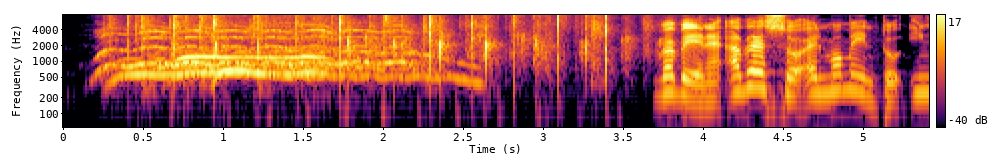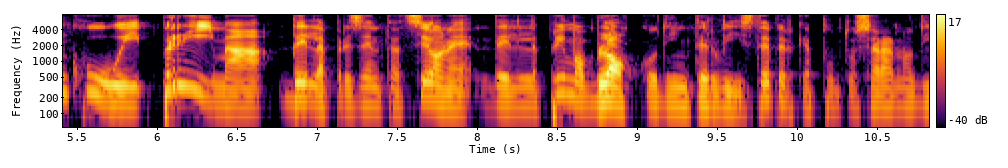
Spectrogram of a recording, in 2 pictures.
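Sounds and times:
audience applause: 0.2s - 3.7s
speech: 3.7s - 10.8s.

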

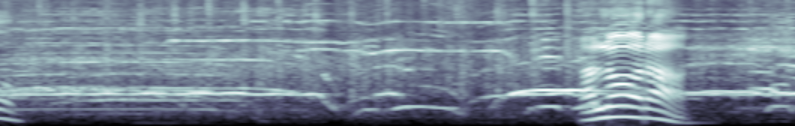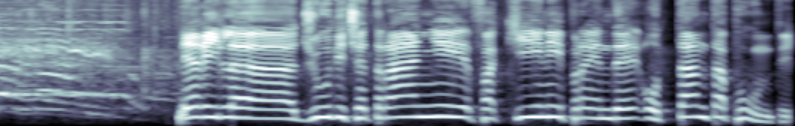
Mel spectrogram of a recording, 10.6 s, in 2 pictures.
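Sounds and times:
cheering and whooping voices: 0.0s - 7.1s
audience applause: 0.0s - 8.4s
speech: 3.9s - 4.7s, 6.6s - 10.5s.

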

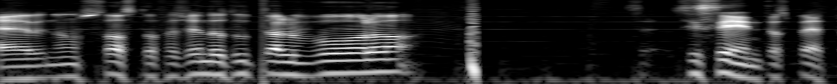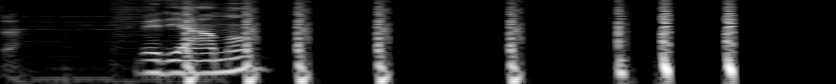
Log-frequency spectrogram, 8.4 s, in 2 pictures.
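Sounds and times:
speech: 0.0s - 2.2s, 3.2s - 5.6s
video game ball kicking sounds: 5.1s - 7.9s.

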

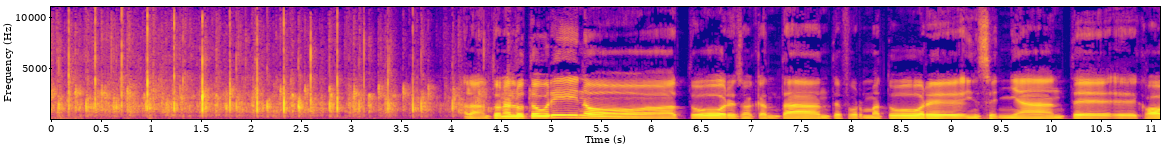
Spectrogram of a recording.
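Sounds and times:
audience applause: 0.0s - 4.9s
speech: 4.1s - 11.0s.

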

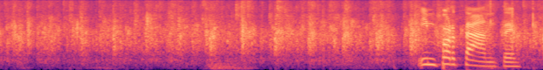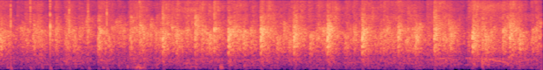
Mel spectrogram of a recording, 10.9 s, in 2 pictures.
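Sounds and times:
audience applause: 0.0s - 10.8s
speech: 4.2s - 5.4s.

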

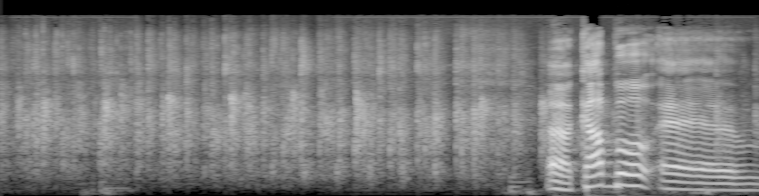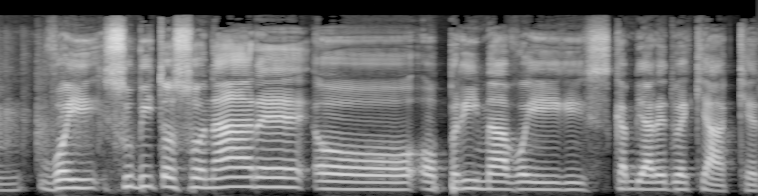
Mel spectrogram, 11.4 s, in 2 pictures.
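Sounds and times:
applause: 0.0s - 6.8s
speech: 3.8s - 11.3s.

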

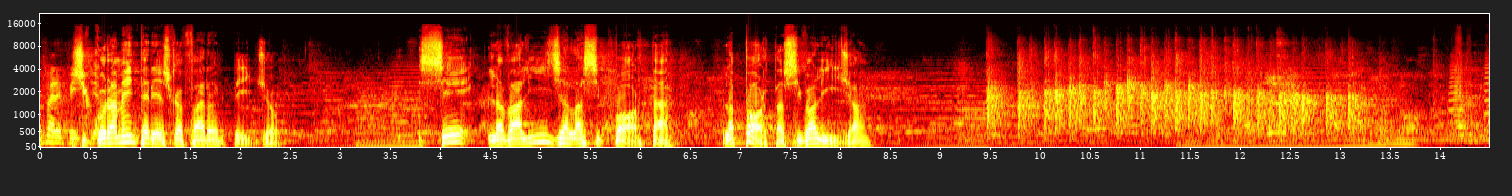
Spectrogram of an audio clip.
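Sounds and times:
speech: 0.0s - 2.5s, 3.8s - 8.4s
audience applause: 9.4s - 13.7s.

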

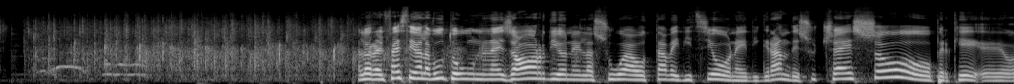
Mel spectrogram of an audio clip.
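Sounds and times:
audience applause: 0.0s - 4.4s
speech: 3.6s - 10.1s.

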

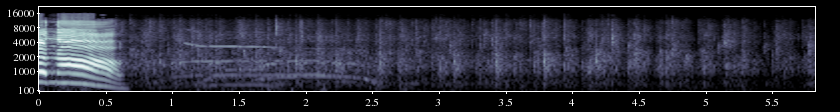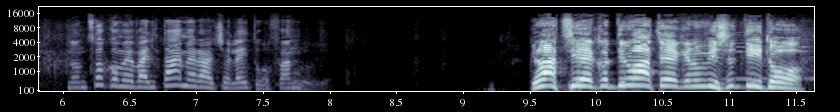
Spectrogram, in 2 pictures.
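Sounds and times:
audience applause for a comedian: 0.0s - 6.4s, 10.7s - 11.6s
speech: 6.0s - 8.2s, 9.5s - 11.6s.

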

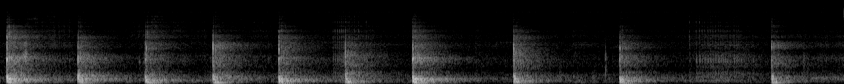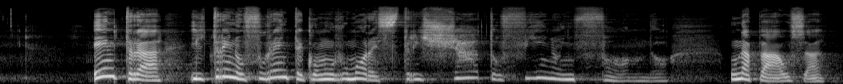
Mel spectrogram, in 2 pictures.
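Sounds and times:
dark shoes thudding down metro stairs: 0.0s - 6.7s, 7.7s - 8.1s
speech: 9.4s - 16.8s.

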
